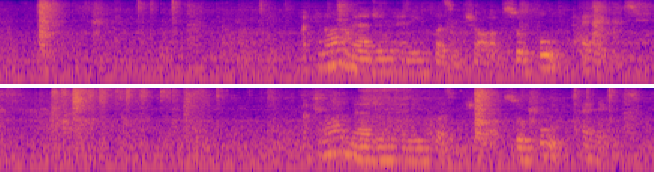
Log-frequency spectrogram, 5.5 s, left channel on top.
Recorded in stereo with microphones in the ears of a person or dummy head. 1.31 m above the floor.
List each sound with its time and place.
2.5 s a woman speaking: 60° left (ahead or behind), 0.8 m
